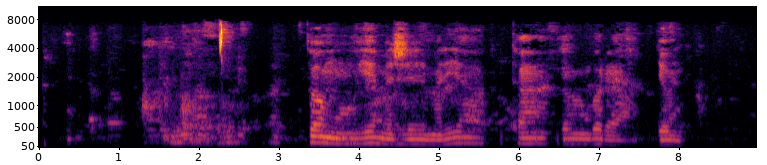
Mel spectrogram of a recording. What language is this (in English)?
Kinyarwanda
